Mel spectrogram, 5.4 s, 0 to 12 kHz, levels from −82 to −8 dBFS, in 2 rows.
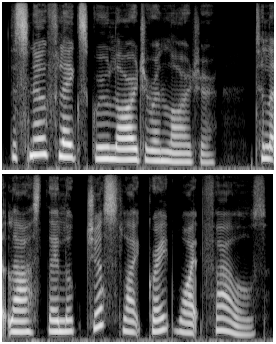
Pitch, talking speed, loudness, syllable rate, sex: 220 Hz, 190 wpm, -20 LUFS, 4.5 syllables/s, female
